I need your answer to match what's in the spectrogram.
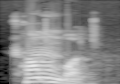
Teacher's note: ম এর সাথে যদি ব ফালা যুক্ত থাকে তাহলে ব এর উচ্চারণ বজায় থাকে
